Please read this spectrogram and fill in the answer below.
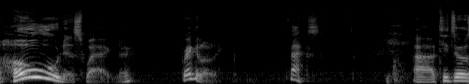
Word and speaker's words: Honus Wagner: So many people call it Hannes Wagner, but they call him Honus Wagner regularly.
